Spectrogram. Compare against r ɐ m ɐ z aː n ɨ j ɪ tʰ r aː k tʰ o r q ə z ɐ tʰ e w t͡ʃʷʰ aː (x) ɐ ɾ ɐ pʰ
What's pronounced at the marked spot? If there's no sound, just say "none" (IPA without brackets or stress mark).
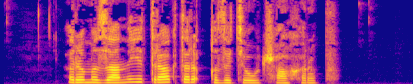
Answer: x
